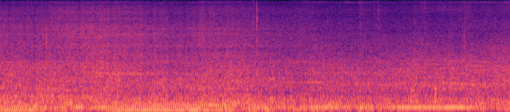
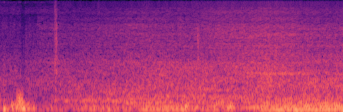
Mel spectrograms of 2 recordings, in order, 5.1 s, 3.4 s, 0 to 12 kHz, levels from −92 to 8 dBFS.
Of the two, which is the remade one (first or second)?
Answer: second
